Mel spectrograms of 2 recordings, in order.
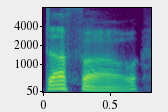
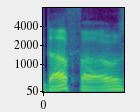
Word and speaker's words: Dafoe: Defo as well because when his career originally started, uh, he was using Defo and now uses Duffo. And apparently it's a huge like back and forth in his family about what the correct pronunciation is. Uh Deo does not have the Hollywood glamour pizzazz. That's probably why he switched it up maybe cuz everybody else was already saying it. Duffo. So yeah.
